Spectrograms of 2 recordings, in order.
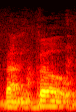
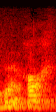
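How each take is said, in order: First: The name is said the common anglicized way. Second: The name is said the original native way. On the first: The speaker calls it wrong. "as we pronounce it" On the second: The speaker calls it right. "as it's supposed to be pronounced"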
